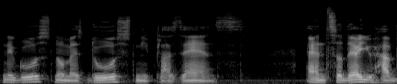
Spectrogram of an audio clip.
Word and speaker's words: plaisance: If this was French, plaisance. And so you would actually have that S sound at the end of plaisance in French, but then it wouldn't rhyme with pansement.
